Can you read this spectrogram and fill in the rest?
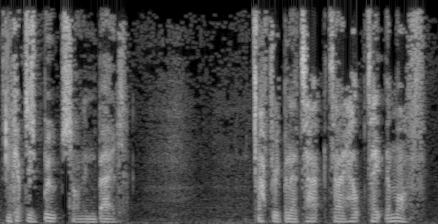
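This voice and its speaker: A man's voice: on the low side, little pitch movement, moderate pace, breathy edge. An actor playing a weary, plain-spoken man in a radio drama, talking in terse, matter-of-fact fragments. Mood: sombre recollection. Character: weary, plain-spoken former companion of a doomed painter. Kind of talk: naturalistic radio drama acting. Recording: muffled recording with faint background noise.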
